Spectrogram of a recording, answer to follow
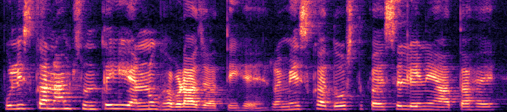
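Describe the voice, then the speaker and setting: A woman storyteller reading a scripted family drama in an even, plain manner. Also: mid-range voice, a little slow.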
